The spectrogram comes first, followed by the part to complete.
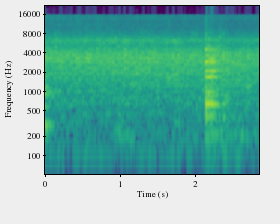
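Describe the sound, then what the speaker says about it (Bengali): Green peas and green chillies fry in a pan for a vegetable dal, a steady soft sizzle broken by one sharp clatter of a utensil against the pan. "দুটো কাঁচা লঙ্কা দেবো দিয়ে এগুলোকে ভালো করে ভেজে নেব"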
